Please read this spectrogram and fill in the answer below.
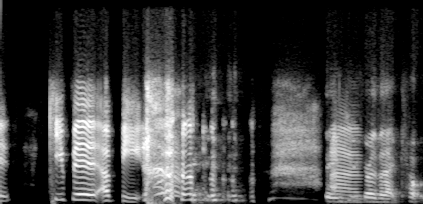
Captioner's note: laughter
